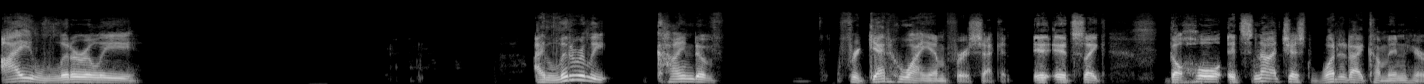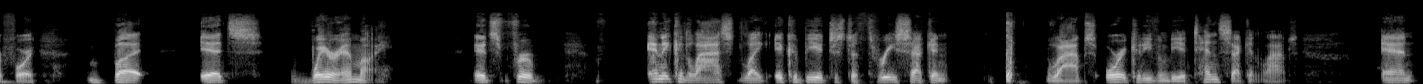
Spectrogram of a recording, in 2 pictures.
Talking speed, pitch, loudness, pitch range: 120 wpm, 110 Hz, -19 LUFS, 95-130 Hz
